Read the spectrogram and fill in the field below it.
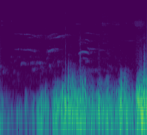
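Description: Birds chirp faintly in the distance.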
